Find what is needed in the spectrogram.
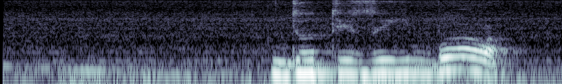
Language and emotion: Russian, angry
